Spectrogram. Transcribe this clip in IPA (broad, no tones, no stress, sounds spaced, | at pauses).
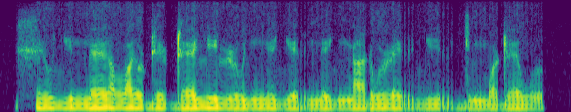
x ɪ u̯ ʎ i n ɛ i̯ lˠ i u̯ ɖ i ɭ ɖ ɛ lʲ e lʲ ɭ u lʲ ŋ ɪ ʎ e r n e ʎ ŋ a ɽ u ɭ e r ʎ i r ɟ ʊ lʲ m ɔ ɖ ɛ w ʊ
